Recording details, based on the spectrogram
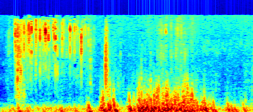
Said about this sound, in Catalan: Fa molt de vent, doncs... Sí, hi ha molt bé. Cada dia que connectem, cada dia fa vent.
